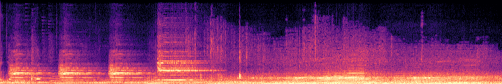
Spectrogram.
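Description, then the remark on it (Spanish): A racing car engine revs hard through a series of rising gear-shift sweeps, loud, with a second engine droning underneath as the pitch climbs and drops repeatedly. “que se nos escapa, que su coche corre más.”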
